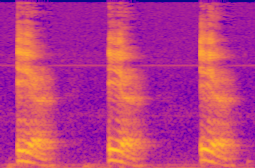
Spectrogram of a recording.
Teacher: 강세라고 해서 소리를 높이거나 그러는 게 아니에요. 성대를 한번 공기를 탁 막아주는 순간에 성대가 긴장을 해주게 되면서 강세가 만들어지게 되는 거죠.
